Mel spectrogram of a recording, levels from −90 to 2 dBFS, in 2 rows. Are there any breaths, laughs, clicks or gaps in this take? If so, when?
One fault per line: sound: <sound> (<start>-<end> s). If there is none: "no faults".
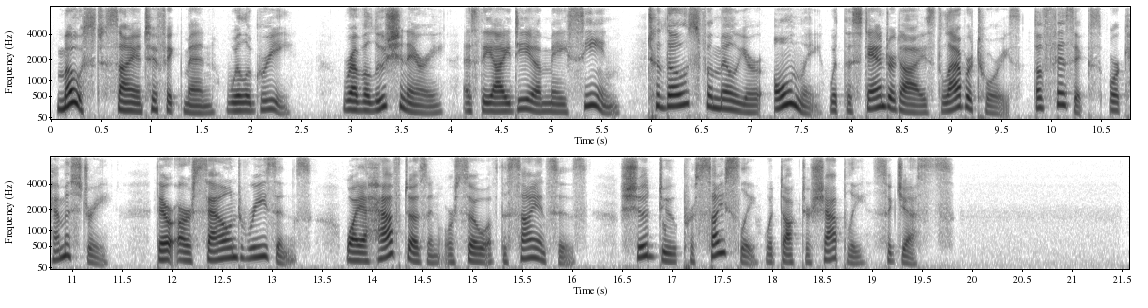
no faults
